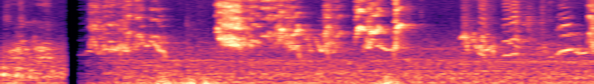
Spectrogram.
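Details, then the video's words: A lovebird chirps and sings in quick, high, scratchy bursts, sharp squeaky notes tumbling over one another with brief pauses, over a low background rumble. "Lovebird Singing & Chirping Sounds"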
